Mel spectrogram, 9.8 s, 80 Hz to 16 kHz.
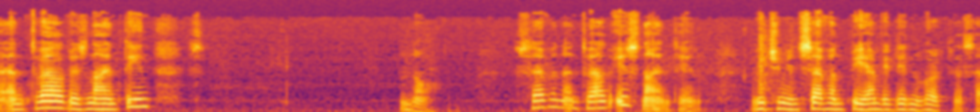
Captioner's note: pauses for 3 seconds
